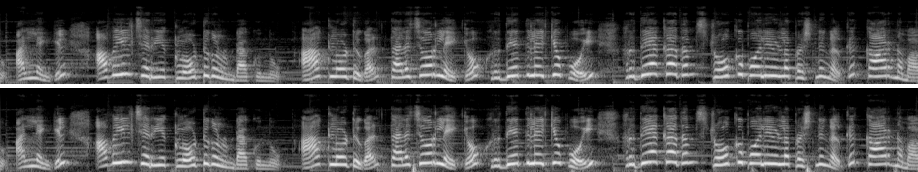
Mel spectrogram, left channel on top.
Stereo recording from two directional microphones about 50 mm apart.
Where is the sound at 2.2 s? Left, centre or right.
Right.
